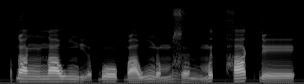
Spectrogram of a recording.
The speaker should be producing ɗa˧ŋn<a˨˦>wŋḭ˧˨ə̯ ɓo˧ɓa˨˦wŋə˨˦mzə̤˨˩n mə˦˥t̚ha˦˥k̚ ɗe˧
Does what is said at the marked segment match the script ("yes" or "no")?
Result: no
